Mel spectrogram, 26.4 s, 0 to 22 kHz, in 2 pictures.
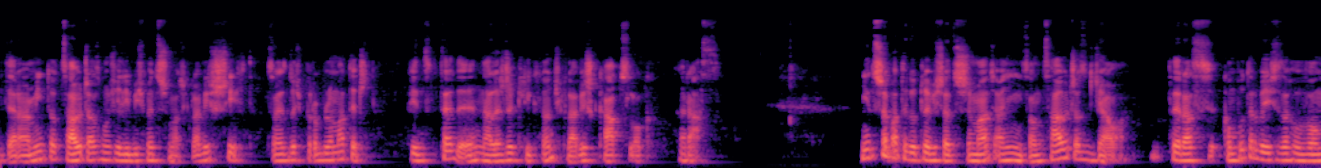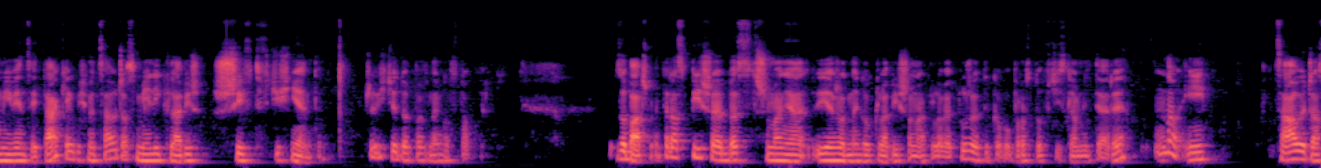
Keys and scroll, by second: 4.5 Caps_Lock.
